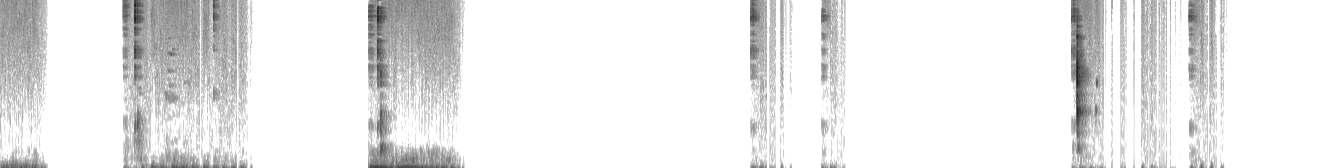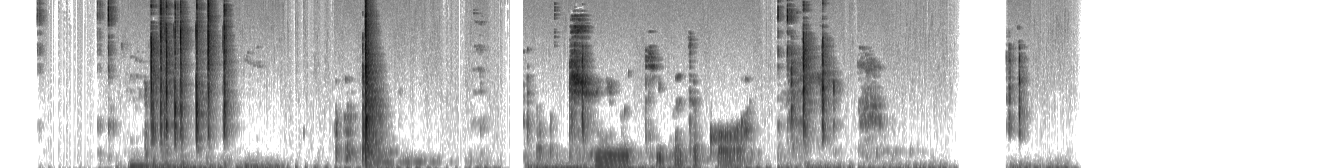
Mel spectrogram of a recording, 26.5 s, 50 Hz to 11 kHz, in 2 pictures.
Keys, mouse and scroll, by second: 3.8 click, 6.3-7.6 drag, 8.3-10.8 drag, 11.9-13.7 drag, 14.3-16.1 drag, 15.1 KP_0, 19.0 g, 21.4 KP_1, 23.4 g.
